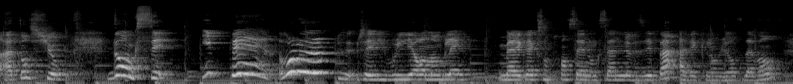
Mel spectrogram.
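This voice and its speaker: A young woman talks through a casual beauty review with a playful, chatty manner and now and then breaks into sung asides. Her voice sits a little high. The room is echoey, with faint music behind her. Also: fairly bright tone. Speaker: beauty vlogger.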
